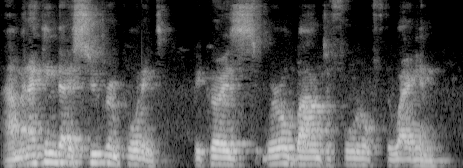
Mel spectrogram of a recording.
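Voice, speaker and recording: A man's voice: medium pitch, a little fast, a little mellow, reverberant, low-quality recording. A man in his thirties from Zimbabwe, a guest chatting casually with many fillers and repeats. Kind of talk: casual conversation.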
